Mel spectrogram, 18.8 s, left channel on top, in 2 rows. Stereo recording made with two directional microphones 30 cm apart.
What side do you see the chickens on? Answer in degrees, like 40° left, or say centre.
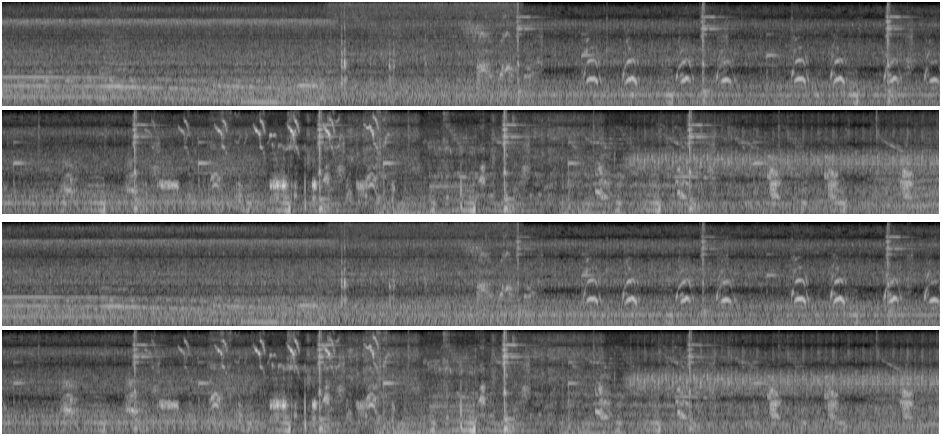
10° left.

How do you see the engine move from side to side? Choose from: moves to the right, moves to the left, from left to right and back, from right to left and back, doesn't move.
doesn't move.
